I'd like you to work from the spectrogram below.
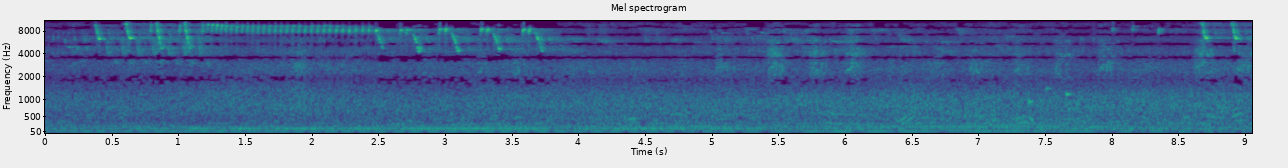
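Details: Runner-up competition saffron finch singing high, sharp trills and clear whistles in bursts at the start and end, with a quieter stretch between, over steady background hiss; song style described as prio, golpe y pitadas.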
